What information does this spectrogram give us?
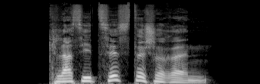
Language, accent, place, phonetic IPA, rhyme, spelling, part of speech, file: German, Germany, Berlin, [klasiˈt͡sɪstɪʃəʁən], -ɪstɪʃəʁən, klassizistischeren, adjective, De-klassizistischeren.ogg
- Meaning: inflection of klassizistisch: 1. strong genitive masculine/neuter singular comparative degree 2. weak/mixed genitive/dative all-gender singular comparative degree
